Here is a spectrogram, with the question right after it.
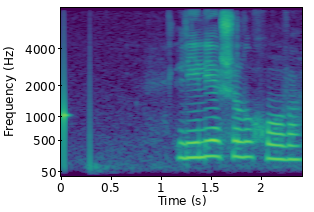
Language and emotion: Russian, neutral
